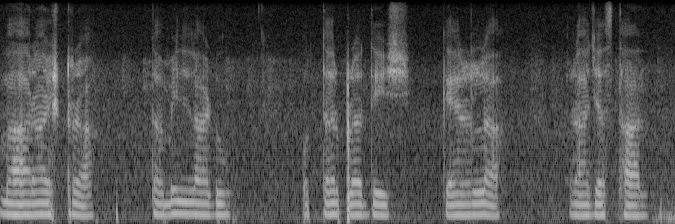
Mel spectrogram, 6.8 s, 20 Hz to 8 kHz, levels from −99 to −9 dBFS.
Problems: none marked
